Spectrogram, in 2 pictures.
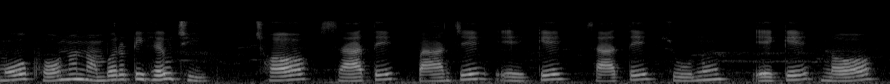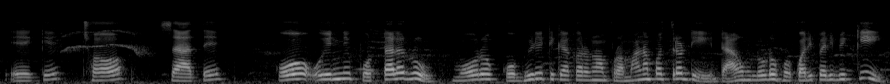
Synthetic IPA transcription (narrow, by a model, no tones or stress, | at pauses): mopʰonɔnɔmbɔɾɔʈiɦewt͡ʃʰi | t͡ʃʰɔsat̪epat͡ʃeːke | sat̪esunuekenɔ | eket͡ʃʰɔsat̪e | koujnipoɾʈalɔɾumoɾɔkobʱiɽiʈikakɔɾɔɽ̃ɔpɾɔmaɽ̃ɔpɔt̪ɾɔʈ̬iɖa̰wnloɽɔɦokɔɾipaɾibiki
